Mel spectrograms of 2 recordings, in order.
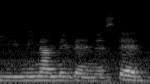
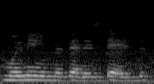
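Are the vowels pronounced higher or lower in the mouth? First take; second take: lower; higher. First: The vowels are pronounced lower, without diphthongs. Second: The vowels are pronounced higher, with diphthongs. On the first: This is the older form of the language. "In the earlier pronunciation" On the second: This is the newer form of the language. "And in the later pronunciation"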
